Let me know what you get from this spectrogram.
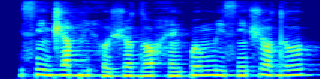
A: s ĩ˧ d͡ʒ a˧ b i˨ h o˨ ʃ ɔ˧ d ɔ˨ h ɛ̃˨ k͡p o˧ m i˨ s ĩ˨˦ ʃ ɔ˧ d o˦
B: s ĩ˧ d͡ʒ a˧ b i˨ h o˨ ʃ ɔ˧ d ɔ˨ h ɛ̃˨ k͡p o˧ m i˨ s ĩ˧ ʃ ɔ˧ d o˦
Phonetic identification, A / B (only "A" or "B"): A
